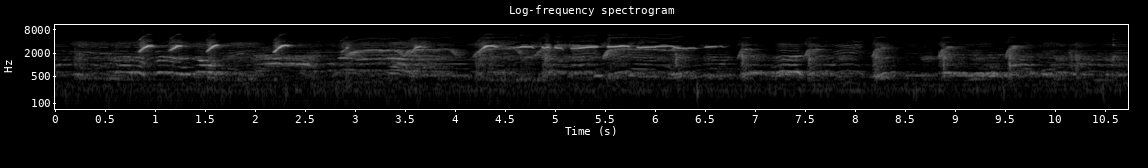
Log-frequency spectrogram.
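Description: Shrill whistling amid a celebrating crowd: four quick rising whistles about a second in, then a longer run of high, slightly wavering whistle notes, over chanting and music.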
